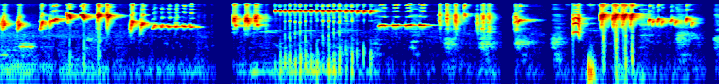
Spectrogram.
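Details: Javan white-eye (konin) in full, energetic song used as a lure to make other birds sing: rapid, varied high chirps and trills, a long thin whistle with fast pulsing notes beneath, then bursts of sharp twittering separated by brief pauses.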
